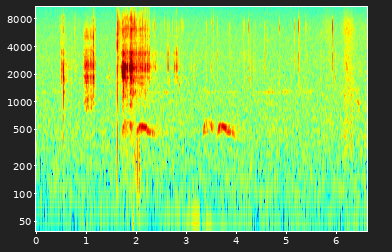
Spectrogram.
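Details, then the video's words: A coal tit in a garden gives a threat display to ward off threats such as a squirrel near the nest: sharp, breathy hissing bursts, three or four in quick succession, with a few soft low whines between. "Coal tit threat display"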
